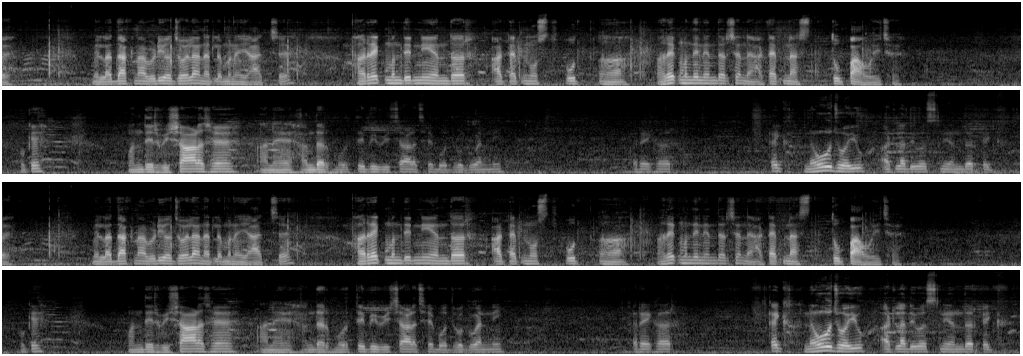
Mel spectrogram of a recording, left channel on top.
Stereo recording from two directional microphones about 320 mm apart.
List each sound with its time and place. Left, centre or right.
0.9 s speech: centre
11.4 s speech: centre
13.3 s speech: left
13.7 s speech: centre
17.8 s speech: centre
19.1 s speech: centre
